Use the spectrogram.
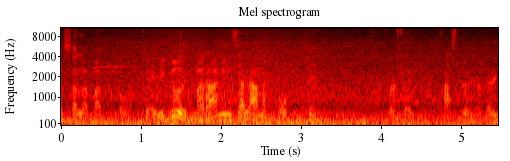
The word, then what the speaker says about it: maraming salamat po: so it's like maraming salamat po. Maranging Ma ra ra ming ming maraming salamat salamat po. po. Maraming Perfect. salamat po. Very good. Maraming salamat po.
